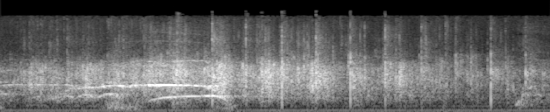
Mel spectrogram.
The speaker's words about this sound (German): Und das ist unser Kinderexpress. Geben wir doch einen großen Applaus für unsere Kinderexpress-Leiterin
